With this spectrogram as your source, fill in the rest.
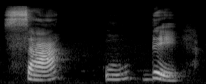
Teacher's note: Então, aí nós temos um hiato. O encontro de uma vogal e uma semivogal em sílabas separadas.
